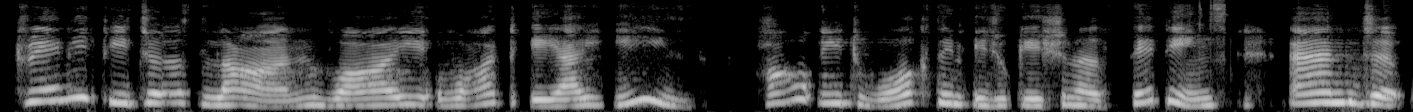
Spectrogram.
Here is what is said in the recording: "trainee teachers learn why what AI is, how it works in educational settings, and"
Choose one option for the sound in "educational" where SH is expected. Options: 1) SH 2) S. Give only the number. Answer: 1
